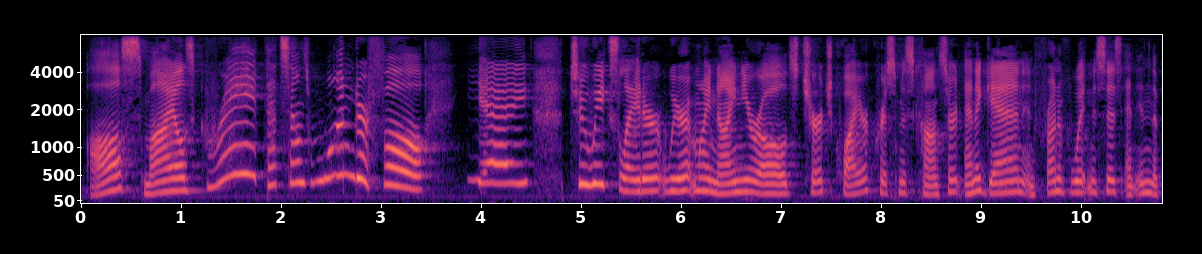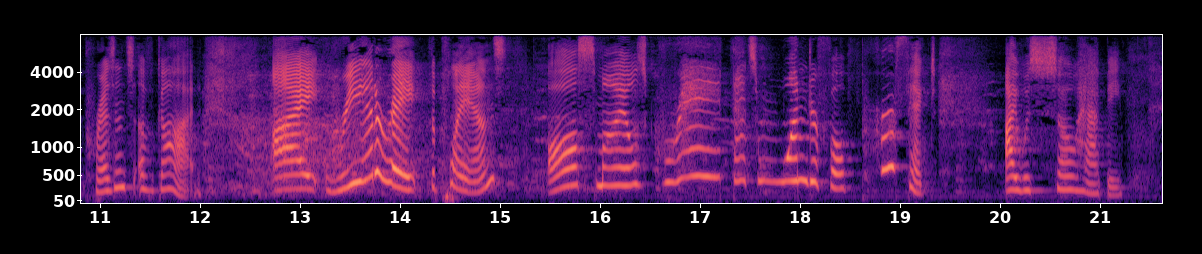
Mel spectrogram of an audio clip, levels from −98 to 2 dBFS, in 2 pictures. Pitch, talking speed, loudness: 250 Hz, 130 wpm, -30 LUFS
